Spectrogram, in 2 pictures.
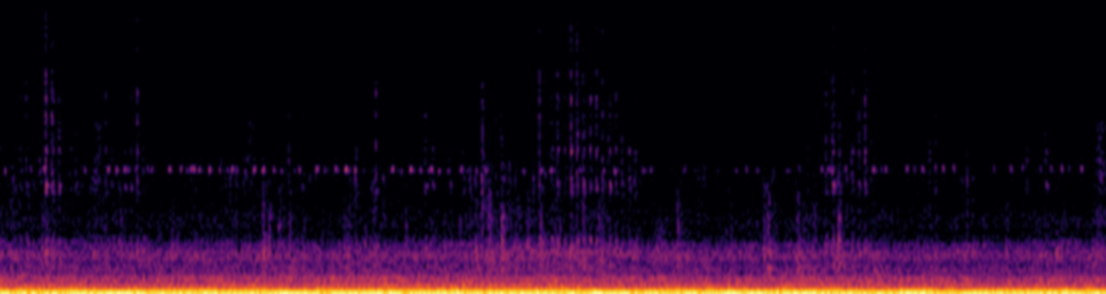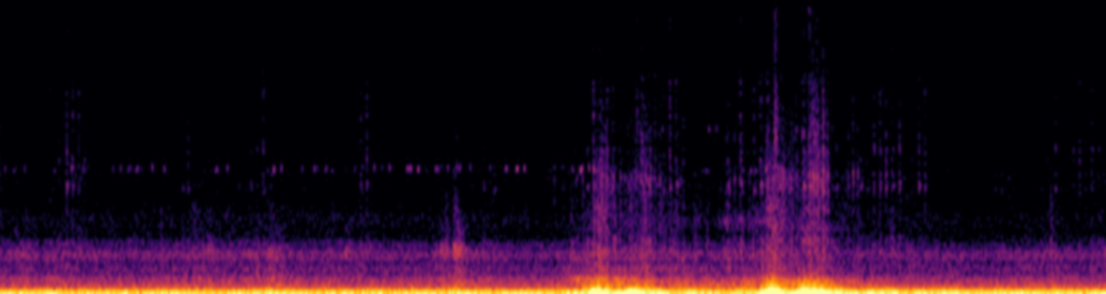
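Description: Steady low rumble of an MTR Airport Express CAF-built train running at speed, heard from inside the carriage. Near the end there are two brief louder surges.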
